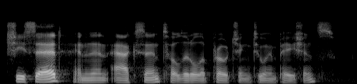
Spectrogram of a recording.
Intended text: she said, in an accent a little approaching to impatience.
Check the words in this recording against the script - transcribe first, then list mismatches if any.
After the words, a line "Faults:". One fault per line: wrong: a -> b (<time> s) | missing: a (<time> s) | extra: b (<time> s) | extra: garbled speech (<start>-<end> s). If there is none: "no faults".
she said, in an accent a little approaching to impatience.
Faults:
no faults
